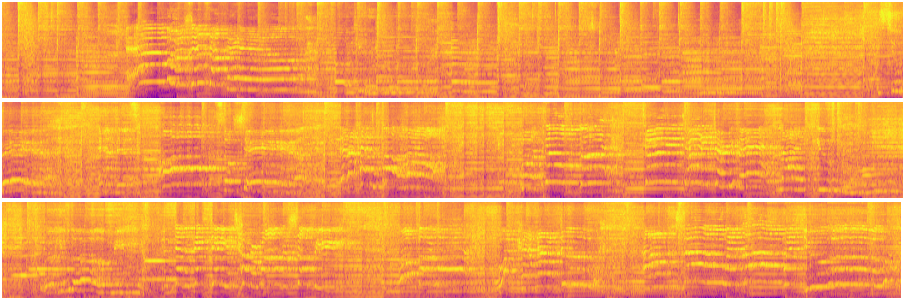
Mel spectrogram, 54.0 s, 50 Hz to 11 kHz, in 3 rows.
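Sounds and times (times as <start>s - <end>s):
band with drums and guitar: 0.0s - 54.0s
woman singing into microphone: 2.3s - 9.1s, 17.3s - 27.4s, 28.3s - 43.0s, 43.7s - 54.0s.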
